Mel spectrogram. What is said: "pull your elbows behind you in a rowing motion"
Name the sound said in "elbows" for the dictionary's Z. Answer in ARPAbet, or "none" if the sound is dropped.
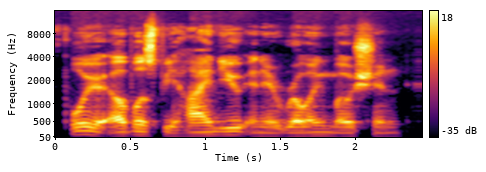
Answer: Z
